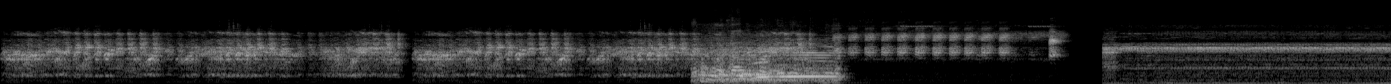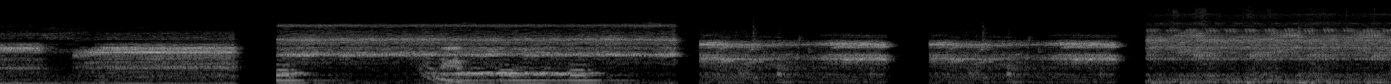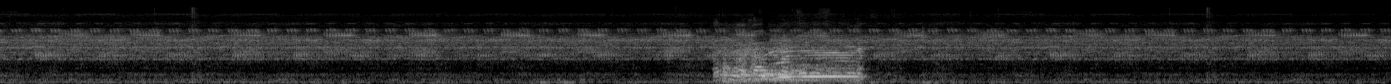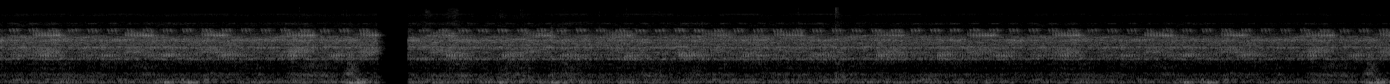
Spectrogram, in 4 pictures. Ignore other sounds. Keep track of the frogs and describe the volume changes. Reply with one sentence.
The loudness of the frogs goes down.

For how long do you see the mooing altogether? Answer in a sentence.
You can hear the mooing for 3 seconds altogether.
